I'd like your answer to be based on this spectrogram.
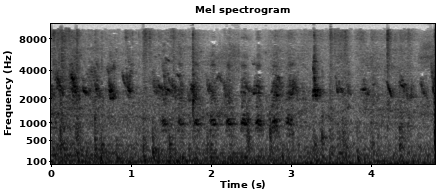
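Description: Week-old chicks and hens in a village garden cluck and cheep steadily and close by, with a busy, overlapping chatter of short calls and no talking.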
